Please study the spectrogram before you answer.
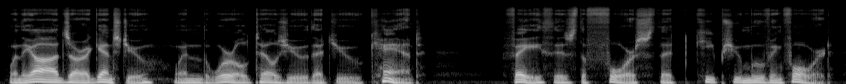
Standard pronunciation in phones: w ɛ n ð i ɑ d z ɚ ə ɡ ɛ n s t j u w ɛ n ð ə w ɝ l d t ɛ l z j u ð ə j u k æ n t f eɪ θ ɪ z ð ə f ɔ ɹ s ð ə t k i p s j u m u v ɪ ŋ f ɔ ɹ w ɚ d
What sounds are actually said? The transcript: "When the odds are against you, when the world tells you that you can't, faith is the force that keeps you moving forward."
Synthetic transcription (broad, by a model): w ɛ n ð i ɑ d z ɚ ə ɡ ɛ n s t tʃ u w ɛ n ð ə w ɝ l d t ɛ l z j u ð ə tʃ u k æ n t f eɪ θ ɪ z ð ə f ɔ ɹ s ð ə t k i p s j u m u v ɪ ŋ f ɔ ɹ w ɚ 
